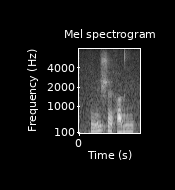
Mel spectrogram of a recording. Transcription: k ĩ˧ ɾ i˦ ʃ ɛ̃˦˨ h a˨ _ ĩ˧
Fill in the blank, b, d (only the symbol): d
